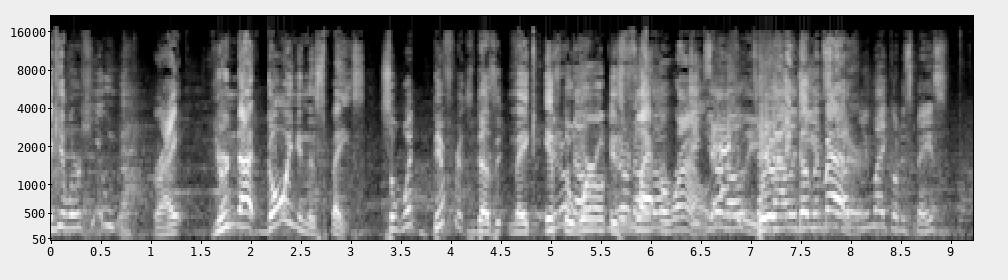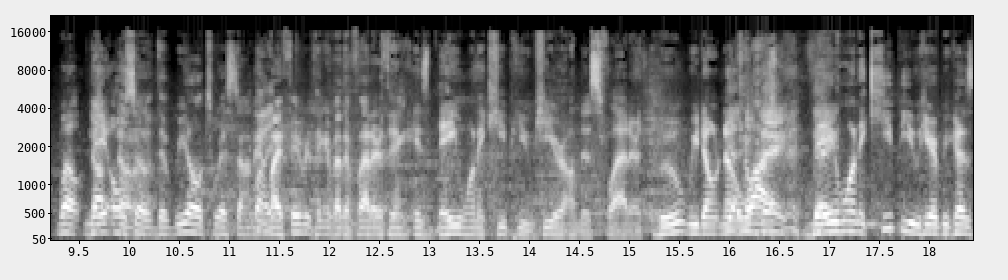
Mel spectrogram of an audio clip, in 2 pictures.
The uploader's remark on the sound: LIVE from Fort Street Galley. Special LIVE Episode recorded at Fort Street Galley.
